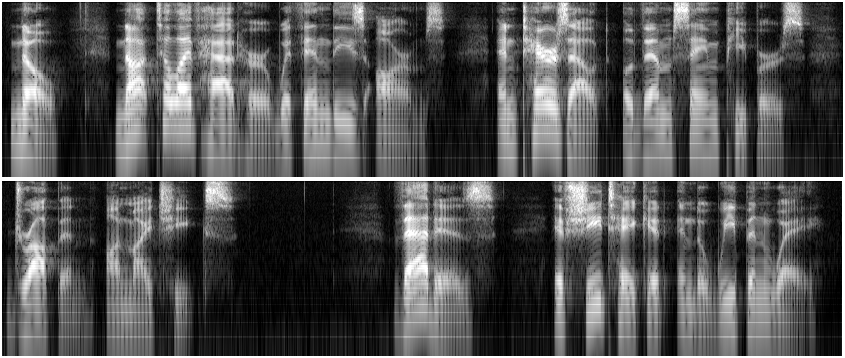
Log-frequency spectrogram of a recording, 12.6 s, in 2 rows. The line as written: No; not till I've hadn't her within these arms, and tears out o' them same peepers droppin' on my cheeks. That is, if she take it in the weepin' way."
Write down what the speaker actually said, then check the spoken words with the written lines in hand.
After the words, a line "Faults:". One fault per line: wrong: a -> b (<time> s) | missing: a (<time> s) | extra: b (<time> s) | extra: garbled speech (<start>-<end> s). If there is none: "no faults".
No; not till I've had her within these arms, and tears out o' them same peepers droppin' on my cheeks. That is, if she take it in the weepin' way."
Faults:
wrong: hadn't -> had (1.5 s)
